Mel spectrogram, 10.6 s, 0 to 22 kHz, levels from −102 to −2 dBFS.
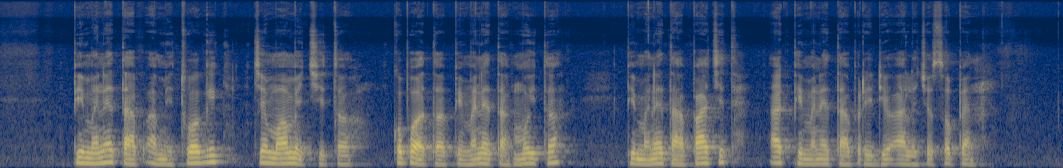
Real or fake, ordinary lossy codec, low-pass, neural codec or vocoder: real; none; none; none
